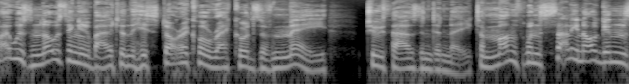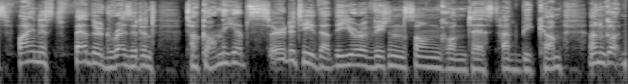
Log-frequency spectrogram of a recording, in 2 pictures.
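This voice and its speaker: A man's voice: on the high side, no room sound. An Irish man hosting a late-night radio music show, presenting in a scripted, playful style with florid, tongue-in-cheek wordplay over a music bed. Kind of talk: scripted radio presenting with games and listener messages.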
